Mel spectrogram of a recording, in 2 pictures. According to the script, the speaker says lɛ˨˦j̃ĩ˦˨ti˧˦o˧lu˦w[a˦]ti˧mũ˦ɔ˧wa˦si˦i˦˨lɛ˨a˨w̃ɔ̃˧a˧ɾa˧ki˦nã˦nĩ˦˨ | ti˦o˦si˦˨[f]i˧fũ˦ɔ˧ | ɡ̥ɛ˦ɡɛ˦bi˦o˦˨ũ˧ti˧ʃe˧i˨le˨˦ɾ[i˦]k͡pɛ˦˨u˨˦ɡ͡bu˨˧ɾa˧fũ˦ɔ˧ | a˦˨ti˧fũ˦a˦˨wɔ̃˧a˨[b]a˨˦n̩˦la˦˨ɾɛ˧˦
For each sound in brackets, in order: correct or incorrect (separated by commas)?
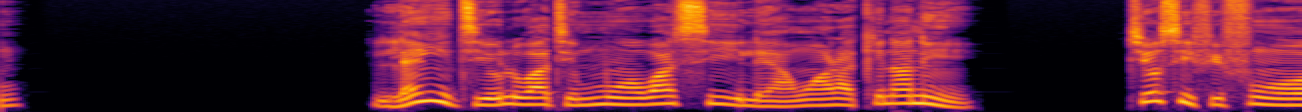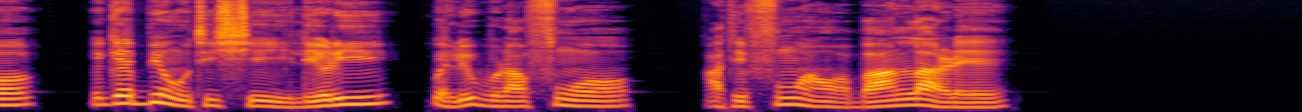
correct, correct, correct, correct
